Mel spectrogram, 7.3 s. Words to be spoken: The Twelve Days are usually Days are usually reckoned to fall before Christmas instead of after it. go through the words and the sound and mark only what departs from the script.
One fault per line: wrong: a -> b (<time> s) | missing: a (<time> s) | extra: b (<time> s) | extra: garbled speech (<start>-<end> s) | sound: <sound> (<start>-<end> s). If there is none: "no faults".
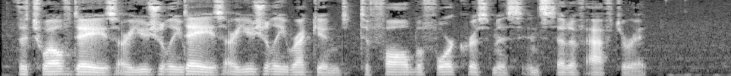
no faults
